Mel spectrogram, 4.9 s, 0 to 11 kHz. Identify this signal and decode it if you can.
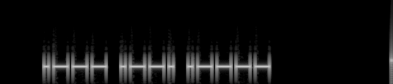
Morse code, heard as a keyed tone, about 20 wpm, 700 Hz. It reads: JP1
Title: Three Letter-Number Combinations - 20wpm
